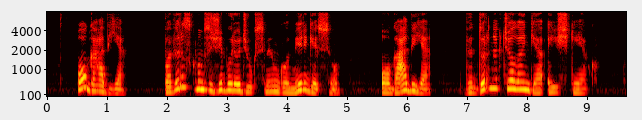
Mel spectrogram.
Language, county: Lithuanian, Tauragė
